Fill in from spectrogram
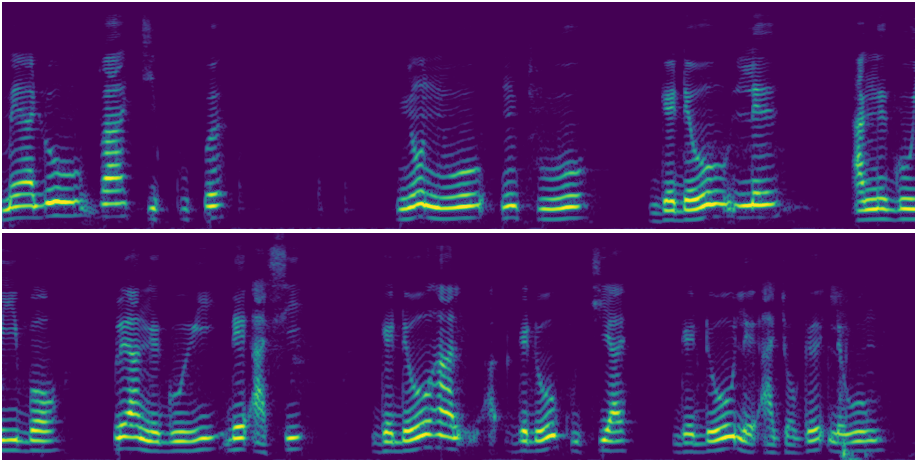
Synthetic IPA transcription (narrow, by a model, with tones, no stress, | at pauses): mẽ˨a˨ɖe˦wo˦va˦t͡ɕi˨ku˨ɸe˦ | ɲɔ̃˦nũ˨wo˦ŋũ˦t̪ɾu˨wo˦ | ɡe˨ɖe˨wo˦le˦ | a̰˨ŋẽ˨ɡo˨ji˨bɔ˨ | k͡ple˦a˨ŋẽ˨ɡo˨ɣi˦ɖe˦ʔa˨si˦ | ɡe˨ɖe˨wo˦ɦã˦˨ɡe˨ɖe˨wo˦ku˨t͡ɕi˦a˨ | ɡe˨ɖe˨wo˦le˨ʔa̰˨d͡ʒɔ˨ɡe˦le˨wo˦ŋũ˦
